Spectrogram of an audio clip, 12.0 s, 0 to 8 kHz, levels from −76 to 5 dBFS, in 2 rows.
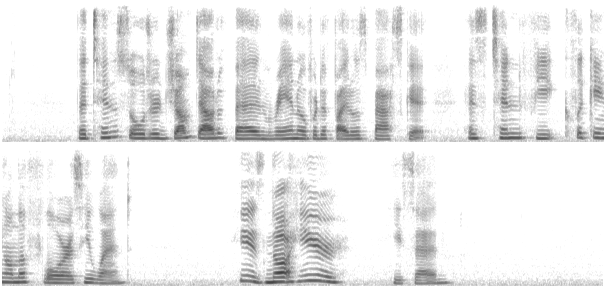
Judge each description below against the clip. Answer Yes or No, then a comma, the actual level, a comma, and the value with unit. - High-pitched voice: Yes, high, 235 Hz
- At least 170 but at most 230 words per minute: No, average, 145 wpm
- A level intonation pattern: No, average, 3.8 semitones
